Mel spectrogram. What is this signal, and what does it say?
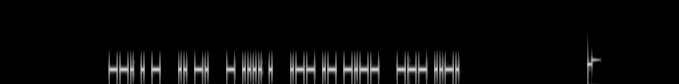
Morse code, heard as a keyed tone, about 44 wpm, 700 Hz. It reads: GET IN THE WAY OF
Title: Sets of 5 Words Encore 45wpm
